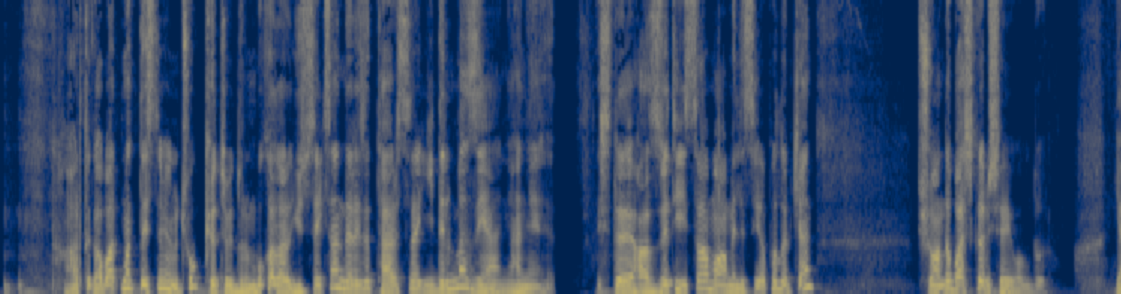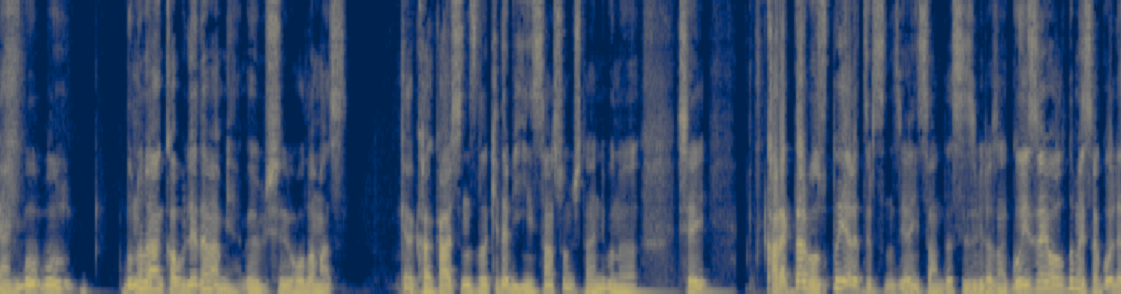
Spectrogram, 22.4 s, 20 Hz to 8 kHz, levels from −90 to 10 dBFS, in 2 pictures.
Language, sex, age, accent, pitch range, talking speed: Turkish, male, 40-59, native, 125-165 Hz, 160 wpm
